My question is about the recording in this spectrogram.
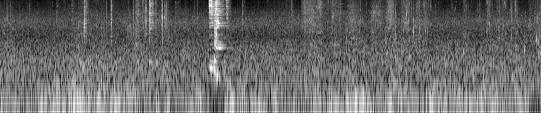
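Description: Wind rumbling against the microphone on a small boat on open water, with a few light clinks of fishing gear and one short squeak falling in pitch about two and a half seconds in.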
